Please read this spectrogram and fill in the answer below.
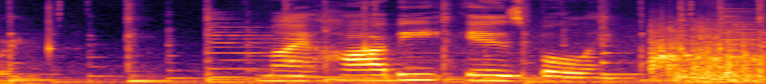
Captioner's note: bowling pins crash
